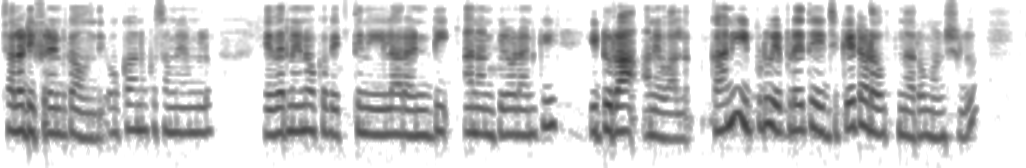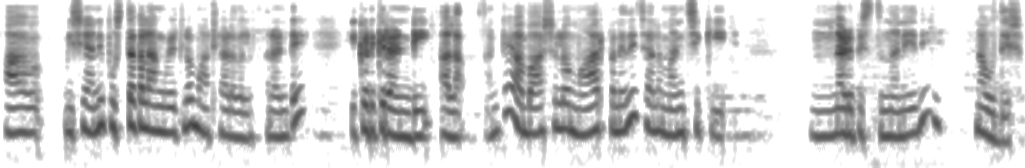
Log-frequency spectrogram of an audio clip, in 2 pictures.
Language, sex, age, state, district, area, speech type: Telugu, female, 30-45, Telangana, Hanamkonda, urban, spontaneous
